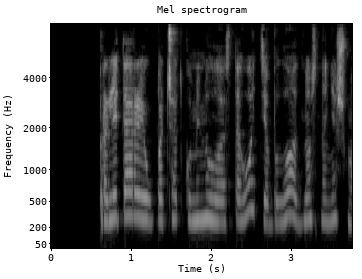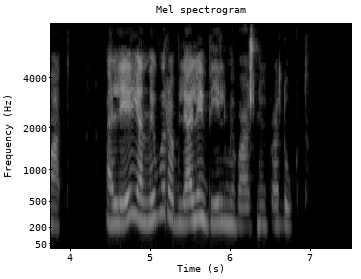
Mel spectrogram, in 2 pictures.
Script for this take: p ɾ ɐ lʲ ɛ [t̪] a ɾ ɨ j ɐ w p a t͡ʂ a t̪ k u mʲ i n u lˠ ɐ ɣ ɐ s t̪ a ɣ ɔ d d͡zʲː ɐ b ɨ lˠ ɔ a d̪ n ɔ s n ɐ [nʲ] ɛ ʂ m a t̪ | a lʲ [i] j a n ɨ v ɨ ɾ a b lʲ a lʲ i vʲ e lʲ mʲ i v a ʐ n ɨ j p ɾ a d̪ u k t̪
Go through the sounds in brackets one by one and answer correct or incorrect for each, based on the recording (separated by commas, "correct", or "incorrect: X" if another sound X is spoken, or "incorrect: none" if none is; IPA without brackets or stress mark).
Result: correct, correct, incorrect: ɛ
